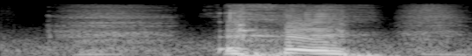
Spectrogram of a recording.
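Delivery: loud breathy laugh; hearty laugh. Real, not acted. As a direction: let the laugh roll out. Laughing after the joke.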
